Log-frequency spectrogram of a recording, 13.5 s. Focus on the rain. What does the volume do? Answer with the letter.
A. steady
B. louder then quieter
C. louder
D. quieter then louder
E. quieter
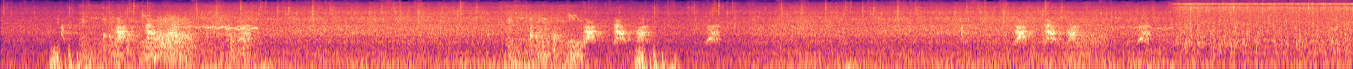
A.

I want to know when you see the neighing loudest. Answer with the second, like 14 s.
2 s.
